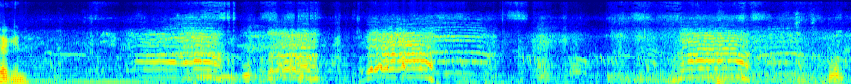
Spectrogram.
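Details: Boer goats on a breeding farm in Nepal: three wavering, nasal bleats at spaced intervals, each a few seconds apart, over a low steady hum and faint background noise.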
